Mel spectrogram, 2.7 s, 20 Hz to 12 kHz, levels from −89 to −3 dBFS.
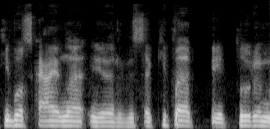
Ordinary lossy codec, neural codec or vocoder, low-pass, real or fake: AAC, 48 kbps; codec, 24 kHz, 3 kbps, HILCodec; 10.8 kHz; fake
